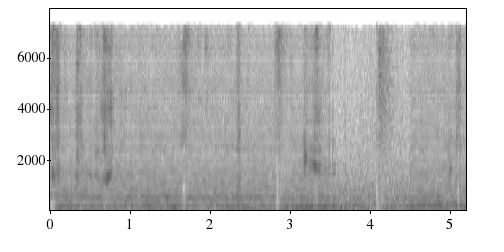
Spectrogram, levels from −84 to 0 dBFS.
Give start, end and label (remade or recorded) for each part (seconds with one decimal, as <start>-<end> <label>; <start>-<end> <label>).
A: 0.0-3.5 remade; 3.5-4.5 recorded; 4.5-5.2 remade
